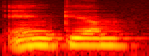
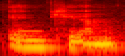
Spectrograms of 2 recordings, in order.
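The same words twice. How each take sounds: First: The name is said with a Nigerian accent. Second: The name is said with an American accent. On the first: "But it's Inkim" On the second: "I pronounce it American"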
